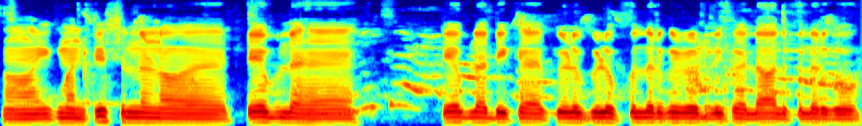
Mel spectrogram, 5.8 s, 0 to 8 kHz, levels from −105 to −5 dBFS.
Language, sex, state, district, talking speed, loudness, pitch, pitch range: Rajasthani, male, Rajasthan, Churu, 155 wpm, -15 LUFS, 110 Hz, 105-115 Hz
